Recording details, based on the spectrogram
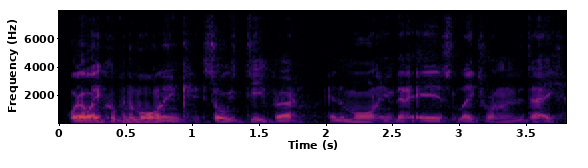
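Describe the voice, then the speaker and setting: A British man with a deep voice, chatting casually on a livestream in a halting, mumbly way full of fillers. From United Kingdom. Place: indoors, getting ready to go out.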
